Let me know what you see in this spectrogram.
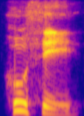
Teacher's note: that Arabic speaker from Saudi Arabia clearly was saying what sounds like a th in English. He wasn't saying t, you know?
